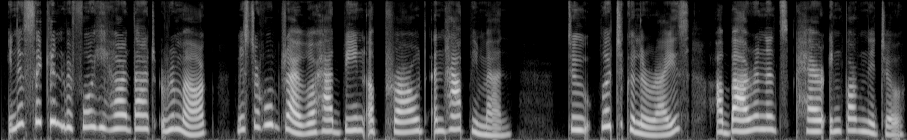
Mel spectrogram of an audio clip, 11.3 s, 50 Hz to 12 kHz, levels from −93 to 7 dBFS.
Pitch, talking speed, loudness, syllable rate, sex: 280 Hz, 120 wpm, -18 LUFS, 4.4 syllables/s, female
